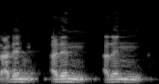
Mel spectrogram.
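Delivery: stammering, repeating words nervously; nervous stutter. Real, not acted. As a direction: trip over the words. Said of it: "I'm stuttering 'cause I'm nervous".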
